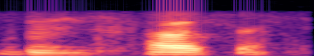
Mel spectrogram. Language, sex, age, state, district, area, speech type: Kannada, male, 18-30, Karnataka, Uttara Kannada, rural, conversation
